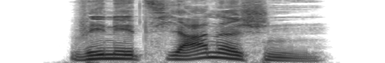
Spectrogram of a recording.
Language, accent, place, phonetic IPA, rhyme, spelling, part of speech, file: German, Germany, Berlin, [ˌveneˈt͡si̯aːnɪʃn̩], -aːnɪʃn̩, venezianischen, adjective, De-venezianischen.ogg
- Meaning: inflection of venezianisch: 1. strong genitive masculine/neuter singular 2. weak/mixed genitive/dative all-gender singular 3. strong/weak/mixed accusative masculine singular 4. strong dative plural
